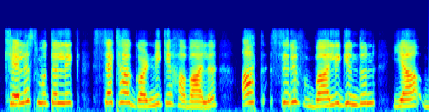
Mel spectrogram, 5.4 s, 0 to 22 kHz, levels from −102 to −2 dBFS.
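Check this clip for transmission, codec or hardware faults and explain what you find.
Nothing stood out on listening to this speech, which arrives over an AMR wideband (HD Voice) link at 12.65 kbit/s with no content above about 7.3 kHz.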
